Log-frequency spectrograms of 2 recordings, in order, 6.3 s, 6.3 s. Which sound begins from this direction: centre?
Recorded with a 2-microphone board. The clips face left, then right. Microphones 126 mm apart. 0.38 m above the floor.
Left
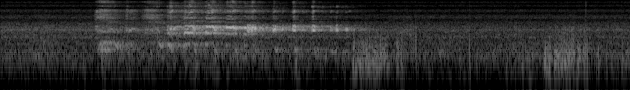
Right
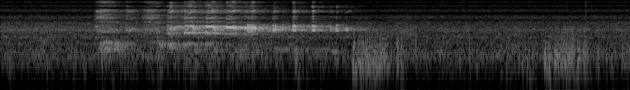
Laughter, at 0.9 s.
